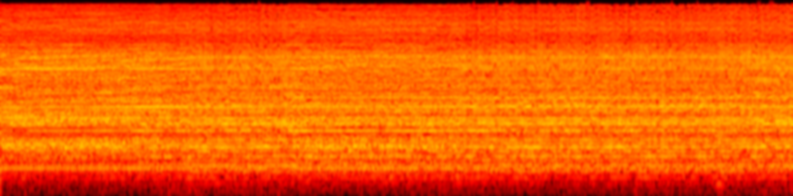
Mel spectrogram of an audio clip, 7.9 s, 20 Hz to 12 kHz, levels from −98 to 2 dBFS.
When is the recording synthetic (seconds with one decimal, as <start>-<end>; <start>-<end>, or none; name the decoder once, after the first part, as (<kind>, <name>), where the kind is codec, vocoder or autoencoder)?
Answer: 1.9-2.9 (vocoder, BigVGAN v2); 4.6-7.9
